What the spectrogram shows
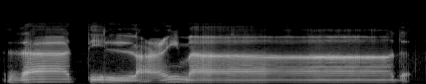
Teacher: ওয়াকফ করলে দালে সাকিন পড়বো, আর মিমকে তিন আলিফ টানবো মাদ্দে আরজি হওয়ার কারণে, মাদ্দের হরফের পরে ওয়াকফ।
